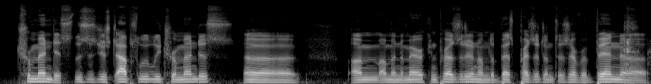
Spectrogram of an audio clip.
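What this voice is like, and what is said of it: Imitates another person's voice. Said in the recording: “Can you do a Trump? I'm really bad at a Trump impression. ... Let me try and channel him.”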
